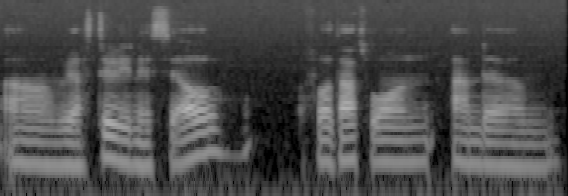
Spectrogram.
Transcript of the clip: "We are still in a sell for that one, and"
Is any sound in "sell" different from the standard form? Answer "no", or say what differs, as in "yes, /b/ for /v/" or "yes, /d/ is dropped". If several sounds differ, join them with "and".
no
